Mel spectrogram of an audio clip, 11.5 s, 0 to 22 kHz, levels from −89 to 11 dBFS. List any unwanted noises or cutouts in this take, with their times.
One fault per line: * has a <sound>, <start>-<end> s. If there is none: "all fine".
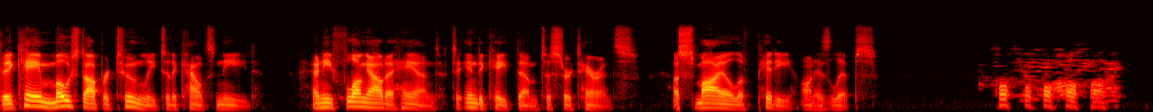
* has a laugh, 9.8-11.3 s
